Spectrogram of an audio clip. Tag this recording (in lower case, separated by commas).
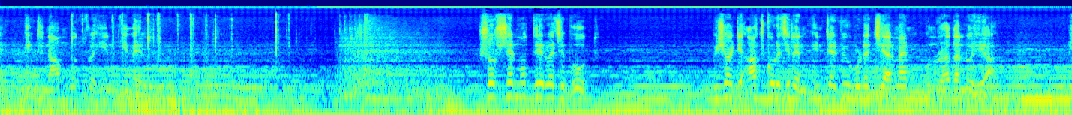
speech, music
